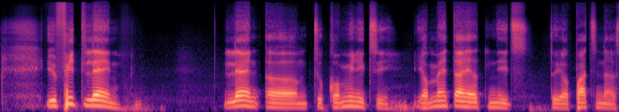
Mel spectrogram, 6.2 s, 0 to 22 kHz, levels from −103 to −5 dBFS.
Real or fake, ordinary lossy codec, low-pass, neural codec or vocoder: fake; none; none; autoencoder, 48 kHz, 32 numbers a frame, DAC-VAE, trained on Japanese speech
